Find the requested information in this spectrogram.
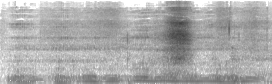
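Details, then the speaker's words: Woman snoring loudly in sleep enough to wake another person: low rumbling, fluttering snore through a breath, with a brief hiss and room noise; snoring. "hey hey you all right what you were snoring kind of profusely loud there and um you kind of woke me up but I ain't tripping though"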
